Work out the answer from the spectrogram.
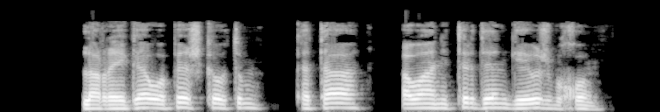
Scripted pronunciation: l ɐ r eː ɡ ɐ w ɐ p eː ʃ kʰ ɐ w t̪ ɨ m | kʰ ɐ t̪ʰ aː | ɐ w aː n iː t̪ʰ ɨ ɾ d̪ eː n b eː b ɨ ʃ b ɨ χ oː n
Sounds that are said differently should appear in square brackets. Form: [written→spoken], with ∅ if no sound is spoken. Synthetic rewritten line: l ɐ r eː ɡ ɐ w ɐ p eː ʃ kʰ ɐ w t̪ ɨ m | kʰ ɐ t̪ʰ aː | ɐ w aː n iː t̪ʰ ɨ ɾ d̪ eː n [b→ɡ] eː [b→w] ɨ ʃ b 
